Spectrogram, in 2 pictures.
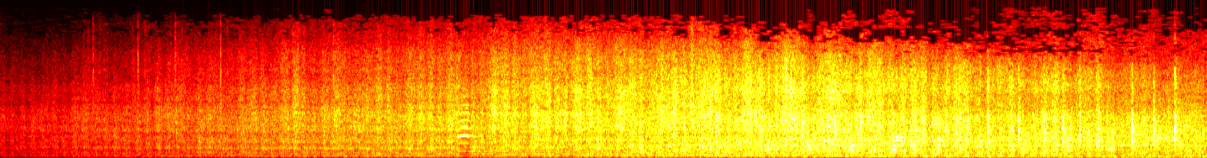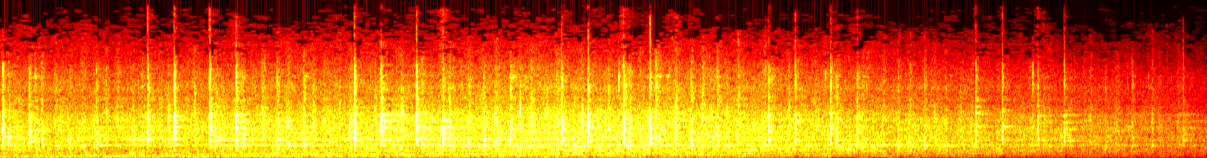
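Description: A train running on rails, with a steady rumble and a rapid clicking of wheels over the track. It swells up over the first few seconds, holds, then fades away near the end.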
